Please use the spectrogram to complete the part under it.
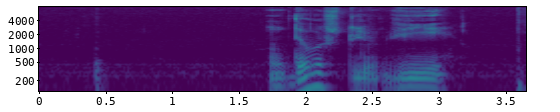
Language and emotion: Russian, sad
